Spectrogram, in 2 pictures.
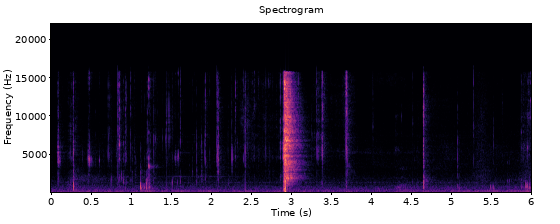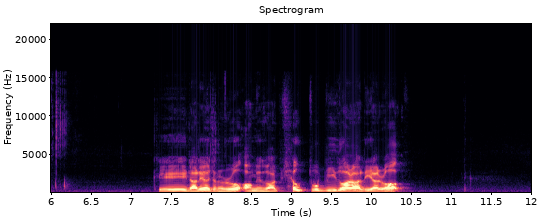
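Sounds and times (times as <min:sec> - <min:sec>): battery snapping free of adhesive: 0:02.9 - 0:03.4.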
